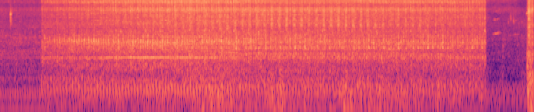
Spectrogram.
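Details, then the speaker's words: Detroit diesel in a Freightliner FLD truck: fires up and settles into low, even, quiet idle with steady rumble, no knocks or misses; normal healthy idle. "God, that sounds good. I love a good, quiet Detroit. That is awesome. Kicked right down."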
